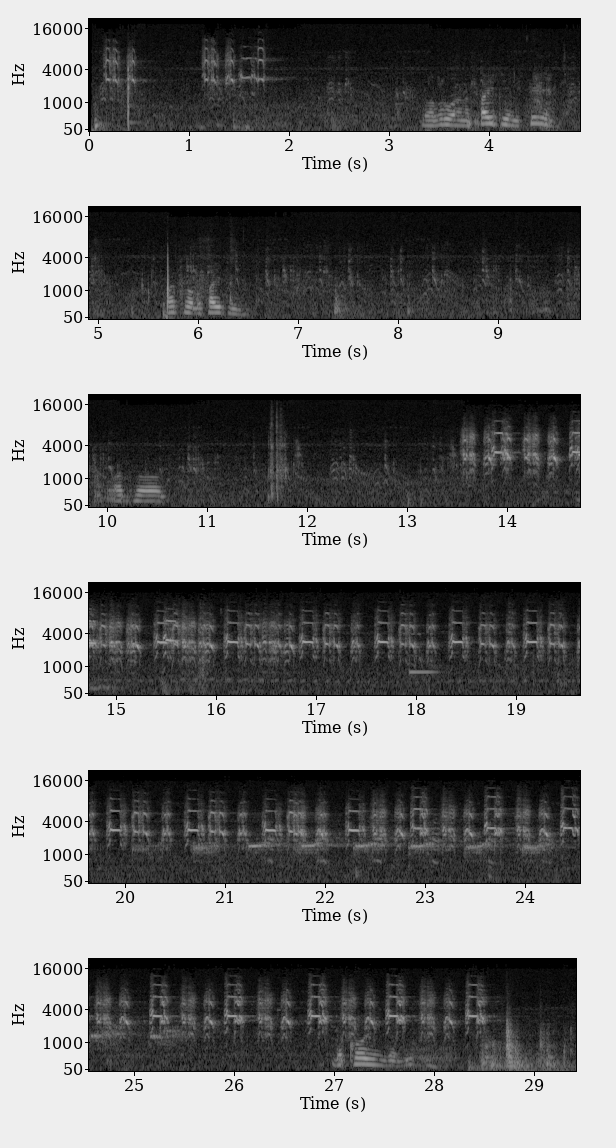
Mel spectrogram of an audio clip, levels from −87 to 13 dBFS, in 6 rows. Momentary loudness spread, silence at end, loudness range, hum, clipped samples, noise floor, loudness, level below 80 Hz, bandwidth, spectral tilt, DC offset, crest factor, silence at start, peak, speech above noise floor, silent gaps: 23 LU; 0 s; 15 LU; none; under 0.1%; -55 dBFS; -30 LUFS; -64 dBFS; 19 kHz; -1 dB/octave; under 0.1%; 26 dB; 0 s; -8 dBFS; 21 dB; none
